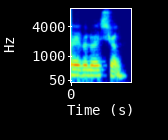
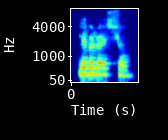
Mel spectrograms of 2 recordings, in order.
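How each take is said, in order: First: The ending has a clearly pronounced n. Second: The ending is a nasal O without an n. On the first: The speaker calls it wrong. "pas l'évaluation. ce n'est pas l'espagnol" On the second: The speaker calls it right. "il ne faut pas prononcer N à la fin de ce mot... c'est le O nasal"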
